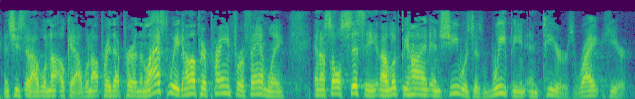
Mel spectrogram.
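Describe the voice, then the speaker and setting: A middle-aged pastor delivers a sermon, his husky voice rising into passionate, loud preaching. The church around him rings with a long reverb, and the sound is a bit dull and muffled. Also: on the high side, animated, fairly quick. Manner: builds to impassioned, near-shouting preaching. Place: church sanctuary.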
